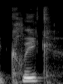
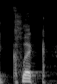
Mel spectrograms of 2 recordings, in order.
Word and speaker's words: clique: So this word has two pronunciations, and I say clique. Some people say clique.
